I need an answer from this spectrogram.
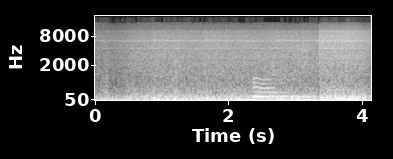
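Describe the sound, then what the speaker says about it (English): Steady, broad rushing roar of a waterfall in Dark Souls, played in a modded VR version, holding at an even level throughout with a brief tonal game sound partway through. "I really wanted this waterfall noise to end"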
